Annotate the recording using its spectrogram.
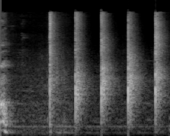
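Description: Hand clapping: four sharp, evenly spaced claps, about three a second.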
